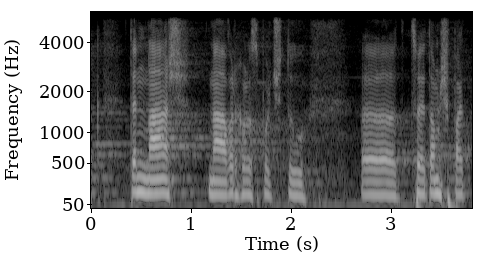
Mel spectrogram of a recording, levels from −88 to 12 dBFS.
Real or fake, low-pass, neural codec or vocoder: real; 5.4 kHz; none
